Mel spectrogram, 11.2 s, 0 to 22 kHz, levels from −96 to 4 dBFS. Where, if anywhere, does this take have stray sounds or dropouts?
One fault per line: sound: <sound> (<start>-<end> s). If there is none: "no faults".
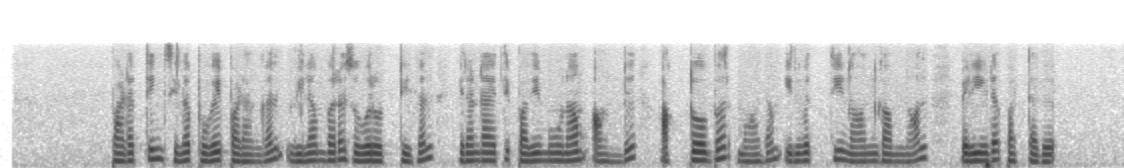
no faults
